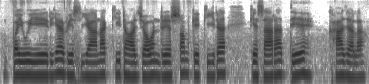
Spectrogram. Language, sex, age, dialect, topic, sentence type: Bhojpuri, female, <18, Southern / Standard, agriculture, statement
